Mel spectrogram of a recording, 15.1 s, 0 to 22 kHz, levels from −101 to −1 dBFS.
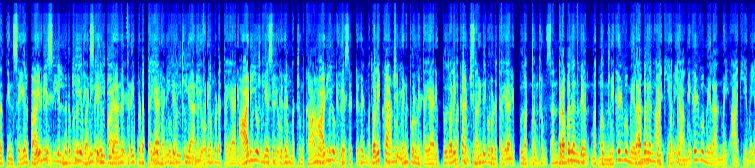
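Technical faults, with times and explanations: Throughout, doubled audio track: likely a slower second capture path mixed back in, so a full-band copy trails about 1.5 s behind, roughly 5 dB quieter, without room colour.
Throughout, Opus compression: likely a CELT-mode encoder starved of bits, fitting about 16 kbps, fills bands with folded or noise content, so tones sound plainly noisy, rough and grainy.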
